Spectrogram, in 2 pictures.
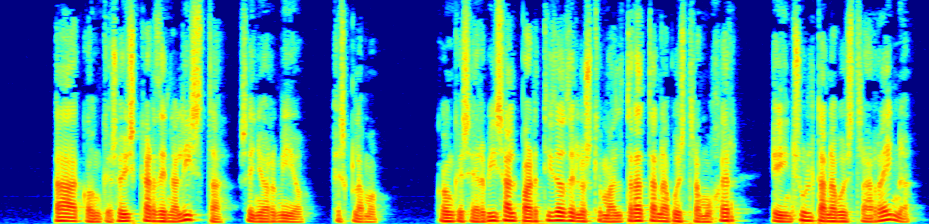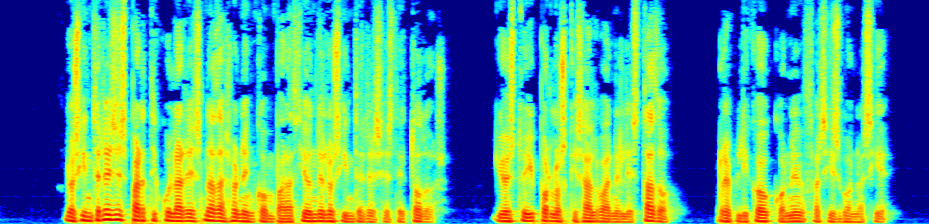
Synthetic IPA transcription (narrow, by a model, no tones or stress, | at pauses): ako̞ŋke̞so̞jskaɾðenalist̪ase̞ɲo̞ɾmio̞ | e̞sklamo̞ | ko̞ŋke̞se̞ɾβisalpaɾt̪iðo̞ðe̞lo̞ske̞malt̪ɾat̪anaβwe̞st̪ɾamuxe̞ɾ | e̞insult̪anaβwe̞st̪ɾare̞jna | lo̞sint̪e̞ɾe̞se̞spaɾt̪ikulaɾe̞znaðas̬o̞ne̞ŋko̞mpaɾaθjo̞nd̪e̞lo̞sint̪e̞ɾe̞se̞zðe̞t̪o̞ðo̞s | ɟ͡ʝo̞e̞st̪o̞jpo̞ɾlo̞ske̞salβane̞le̞st̪aðo̞ | re̞pliko̞ko̞nẽ̞ɱfasizβo̞nasje̞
